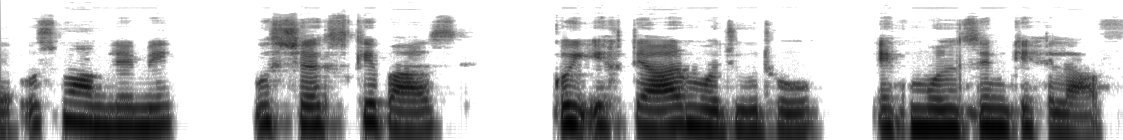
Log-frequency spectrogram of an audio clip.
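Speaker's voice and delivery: normal talking voice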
